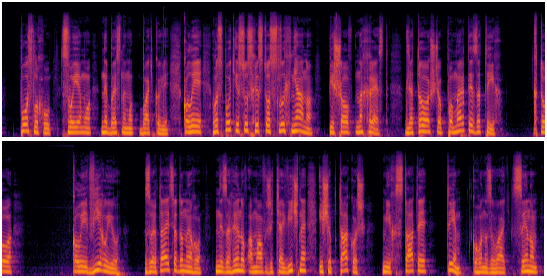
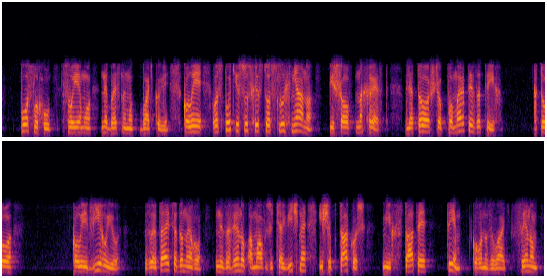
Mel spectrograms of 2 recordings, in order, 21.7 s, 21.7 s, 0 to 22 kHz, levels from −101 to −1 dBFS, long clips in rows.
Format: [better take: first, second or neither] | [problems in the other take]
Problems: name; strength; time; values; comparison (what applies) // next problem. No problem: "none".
first | phone-call audio; poor line; nothing above 3 kHz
